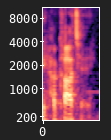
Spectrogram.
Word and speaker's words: Hekate: and everything else um I'm just going to heck is what I say as well with millions of others um if you say hak that's awesome um again aame atham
